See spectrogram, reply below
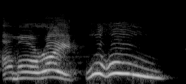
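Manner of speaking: goofy, silly, very high, shrill whoop. Showing how to get back to a positive place after a cut: goofy. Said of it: "I sound so goofy".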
